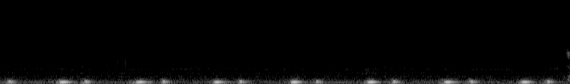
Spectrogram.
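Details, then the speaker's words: Normal heart sounds in a female patient during a physical assessment: regular, clean S1 and S2 at about 78 per minute with no extra sounds, heard at the pulmonic area, Erb's point and tricuspid area. "s1 s2 and pulmonic area s1 s2 at herb's point s1 s2 at tricuspid"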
